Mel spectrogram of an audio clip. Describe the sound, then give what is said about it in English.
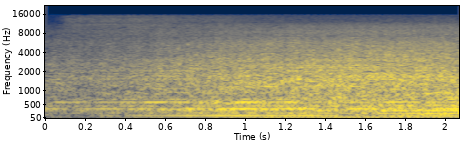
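A lorry engine starting up and pulling away onto the road, a dense low rumble with steady tonal drone that builds gradually in loudness over about two seconds. “The lorry starts up and rolls out onto the road.”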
